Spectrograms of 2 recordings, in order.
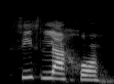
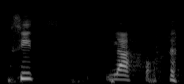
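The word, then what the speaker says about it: Czytajlo: Natalia Stanislaw, ¿cómo se pronuncia, Mariana? ¿Cómo es? Cislajo. Ah, Cislajo. Bueno, que habla con este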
